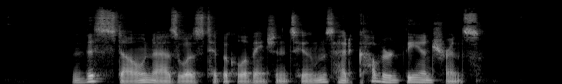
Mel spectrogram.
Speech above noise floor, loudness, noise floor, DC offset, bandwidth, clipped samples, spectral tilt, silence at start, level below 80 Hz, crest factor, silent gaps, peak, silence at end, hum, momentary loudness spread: 48 dB; -28 LUFS; -76 dBFS; under 0.1%; 16 kHz; under 0.1%; -4.5 dB/octave; 0.75 s; -48 dBFS; 20 dB; none; -10 dBFS; 0.8 s; none; 5 LU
